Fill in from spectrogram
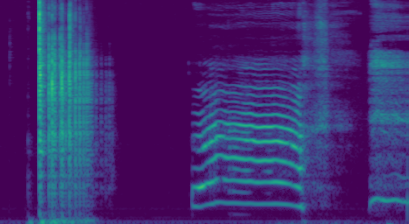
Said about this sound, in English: And then, yeah, I'm cool with just rolling both my dice.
